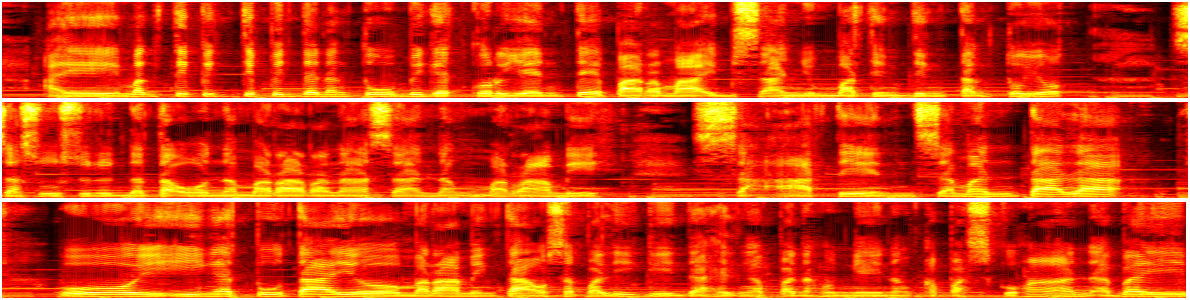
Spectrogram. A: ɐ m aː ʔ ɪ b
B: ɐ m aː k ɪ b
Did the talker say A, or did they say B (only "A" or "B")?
A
